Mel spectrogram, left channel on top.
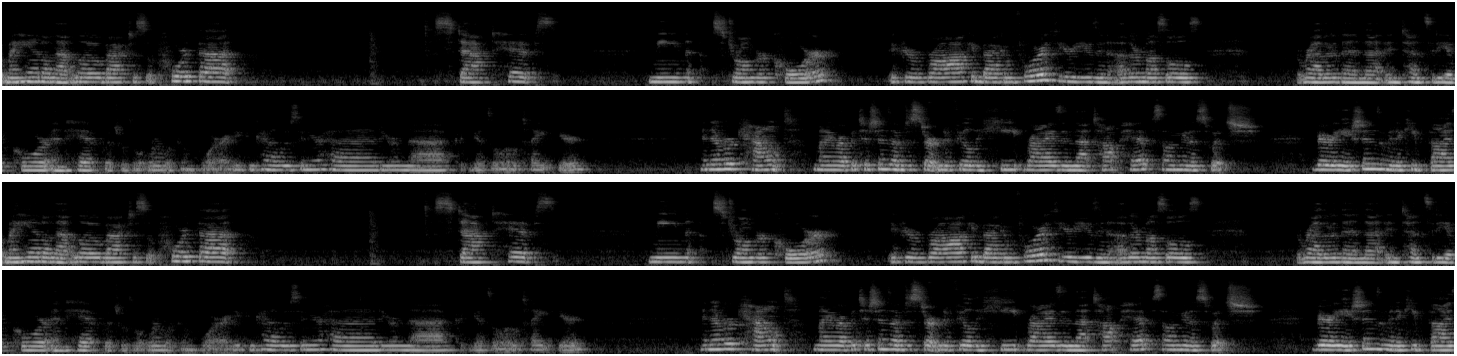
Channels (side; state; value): both; normal; correlation 0.66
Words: my hand on that low back to support that. Stacked hips mean stronger core. If you're rocking back and forth, you're using other muscles rather than that intensity of core and hip, which is what we're looking for. You can kind of loosen your head, your neck. It gets a little tight here. I never count my repetitions. I'm just starting to feel the heat rise in that top hip. So I'm going to switch variations. I'm going to keep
